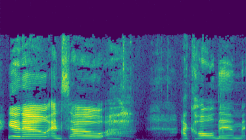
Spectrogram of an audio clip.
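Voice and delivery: usual speaking voice

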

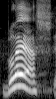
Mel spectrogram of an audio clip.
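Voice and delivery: loud call of blessed; shouted blessed. Shown as a demonstration. Preacher calling blessed for the congregation to repeat. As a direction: hit it hard for the church to repeat. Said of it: "everyone say blessed".

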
